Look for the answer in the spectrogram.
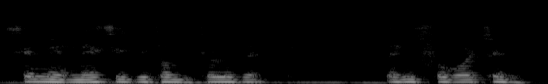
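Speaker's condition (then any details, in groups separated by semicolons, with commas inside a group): Cerebral palsy; talks slowly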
